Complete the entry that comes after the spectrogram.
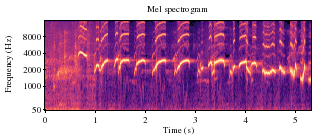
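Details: White-rumped shama in continuous, enduring song with varied, unusual phrases, tail flicking on its perch: a quick series of loud, clear rising whistles, about two per second, some ending in sharp upward flicks.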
